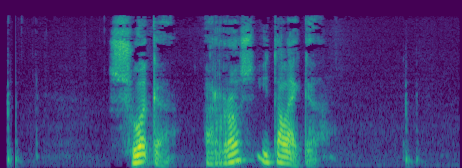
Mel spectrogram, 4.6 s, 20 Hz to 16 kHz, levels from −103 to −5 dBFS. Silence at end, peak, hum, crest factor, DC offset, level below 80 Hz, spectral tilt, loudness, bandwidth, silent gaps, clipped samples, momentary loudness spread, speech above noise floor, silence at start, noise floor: 1.45 s; -4 dBFS; none; 24 dB; under 0.1%; -66 dBFS; -5 dB/octave; -24 LUFS; 11.5 kHz; none; under 0.1%; 22 LU; 47 dB; 1.1 s; -70 dBFS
